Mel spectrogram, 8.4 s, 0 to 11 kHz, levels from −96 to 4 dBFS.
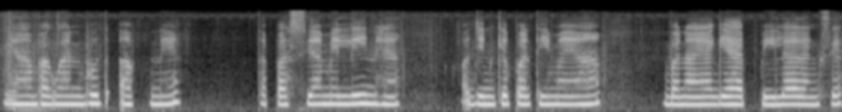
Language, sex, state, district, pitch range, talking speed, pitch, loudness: Hindi, female, Bihar, Vaishali, 235-250 Hz, 130 wpm, 240 Hz, -14 LUFS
